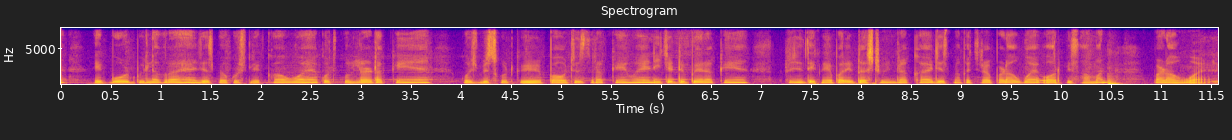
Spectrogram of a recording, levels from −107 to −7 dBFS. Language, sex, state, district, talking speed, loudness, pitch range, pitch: Hindi, female, Bihar, Jahanabad, 210 wpm, -16 LUFS, 190-210 Hz, 200 Hz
